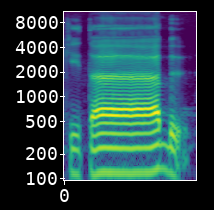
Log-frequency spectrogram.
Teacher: Maka panjangkan dulu t-nya baru matikan ba dengan bacaan qalqalah yaitu memantulkan huruf bnya. Maka tidak dibaca kitab saja tapi dia harus ada pantulan kitab.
